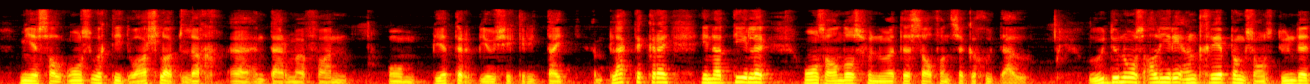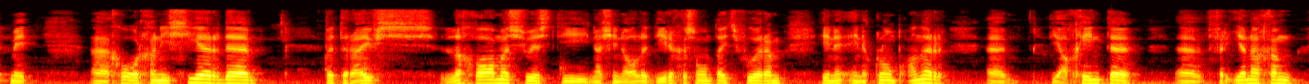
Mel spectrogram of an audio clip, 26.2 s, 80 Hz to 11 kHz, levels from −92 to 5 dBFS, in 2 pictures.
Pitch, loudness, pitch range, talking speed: 115 Hz, -20 LUFS, 100-130 Hz, 125 wpm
